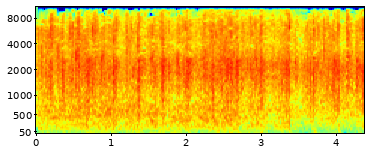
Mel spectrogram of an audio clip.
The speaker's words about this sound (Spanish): Bueno, la ovación de respetable, porque esto no se ve todos los días.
